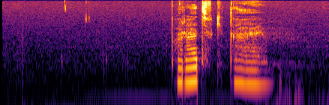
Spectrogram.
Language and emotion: Russian, sad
